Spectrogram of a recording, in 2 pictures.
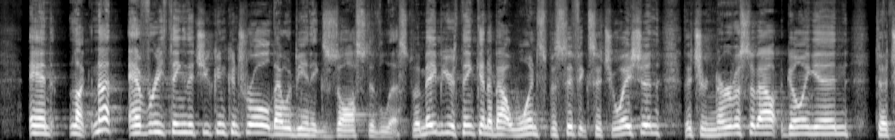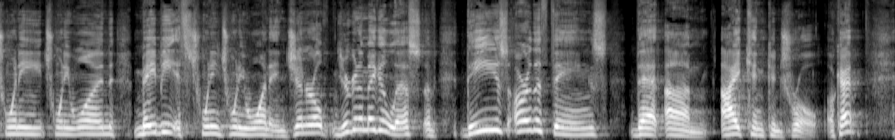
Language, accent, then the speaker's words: English; Georgia, United States; yeah, I grew up in Georgia. I'm a big Georgia sports fan, okay?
